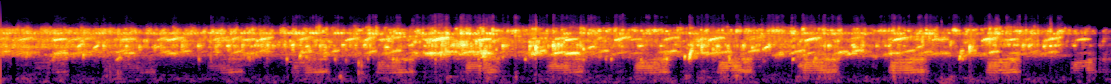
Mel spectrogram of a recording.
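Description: Dense, steady chorus of crickets on a night-time African wildlife webcam at Tembe Elephant Park, trilling continuously in fast pulsing rhythm, with a slower repeated croaking rattle pulsing underneath throughout.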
